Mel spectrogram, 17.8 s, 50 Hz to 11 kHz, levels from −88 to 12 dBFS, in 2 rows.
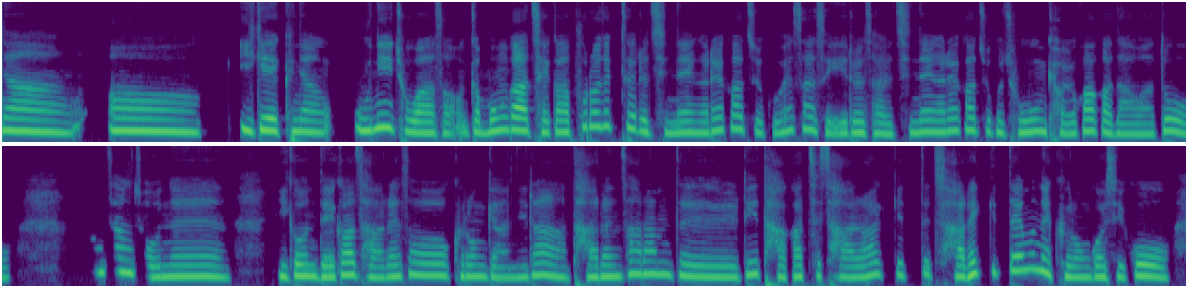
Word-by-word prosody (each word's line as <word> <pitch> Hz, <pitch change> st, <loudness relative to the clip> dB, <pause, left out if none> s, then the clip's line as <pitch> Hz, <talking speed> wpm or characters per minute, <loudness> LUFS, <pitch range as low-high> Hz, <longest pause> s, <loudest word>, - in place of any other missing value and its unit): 그냥 240 Hz, -2 st, +3 dB, 0.2 s
어 245 Hz, -2 st, +4 dB, 0.3 s
이게 260 Hz, -3 st, +5 dB
그냥 230 Hz, -1 st, 0 dB, 0.2 s
운이 295 Hz, +3 st, +5 dB
좋아서 215 Hz, -5 st, +1 dB
그러니까 225 Hz, -, -2 dB
뭔가 260 Hz, +3 st, +5 dB
제가 225 Hz, 0 st, -1 dB
프로젝트를 320 Hz, -4 st, -1 dB
진행을 215 Hz, +2 st, -2 dB
해 260 Hz, -, 0 dB
가지고 235 Hz, -7 st, -4 dB
회사에서 260 Hz, -4 st, -3 dB
일을 215 Hz, 0 st, -1 dB
잘 200 Hz, -2 st, -4 dB
진행을 230 Hz, +4 st, -1 dB
해 255 Hz, -, -1 dB
가지고 235 Hz, -4 st, -4 dB
좋은 225 Hz, +3 st, 0 dB
결과가 225 Hz, +2 st, -2 dB
나와도 195 Hz, +3 st, -2 dB, 0.6 s
항상 295 Hz, 0 st, -1 dB
저는 215 Hz, 0 st, +1 dB, 0.4 s
'이건 225 Hz, +1 st, +3 dB
내가 215 Hz, +4 st, +3 dB
잘해서 230 Hz, +2 st, -1 dB
그런 220 Hz, 0 st, -1 dB
게 215 Hz, -, -3 dB
아니라 210 Hz, +3 st, -1 dB
다른 215 Hz, 0 st, 0 dB
사람들이 240 Hz, -3 st, 0 dB
다 215 Hz, -, -3 dB
같이 215 Hz, +2 st, -3 dB
잘하기 220 Hz, +5 st, -3 dB
때 270 Hz, -, -6 dB
잘했기 255 Hz, +8 st, 0 dB
때문에 335 Hz, +1 st, +2 dB
그런 205 Hz, -3 st, -1 dB
것이고 210 Hz, 0 st, +1 dB
225 Hz, 320 characters per minute, -23 LUFS, 215-255 Hz, 0.6 s, 이게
